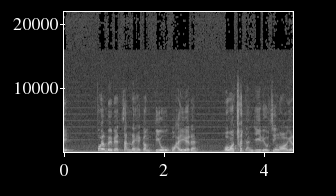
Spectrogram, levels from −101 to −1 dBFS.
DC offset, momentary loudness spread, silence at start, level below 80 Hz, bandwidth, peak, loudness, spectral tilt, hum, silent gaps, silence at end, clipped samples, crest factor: under 0.1%; 15 LU; 0 s; -54 dBFS; over 20 kHz; -18 dBFS; -35 LUFS; -4 dB/octave; none; none; 0 s; under 0.1%; 18 dB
